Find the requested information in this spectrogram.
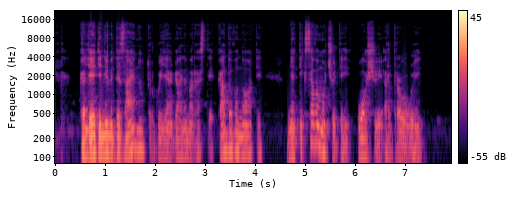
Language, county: Lithuanian, Šiauliai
